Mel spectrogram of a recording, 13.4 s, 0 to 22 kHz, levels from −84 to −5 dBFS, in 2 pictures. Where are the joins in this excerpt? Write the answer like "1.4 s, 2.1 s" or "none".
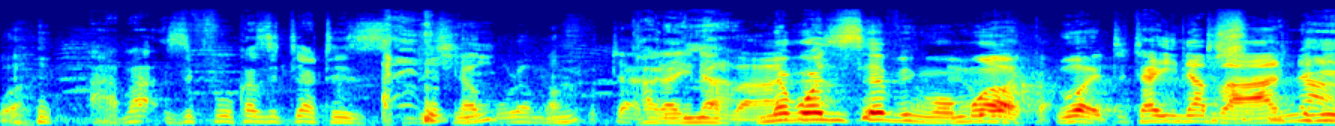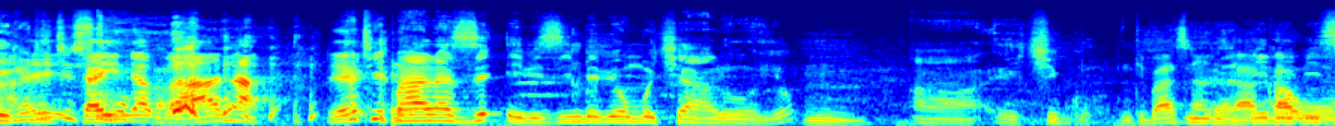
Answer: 8.6 s

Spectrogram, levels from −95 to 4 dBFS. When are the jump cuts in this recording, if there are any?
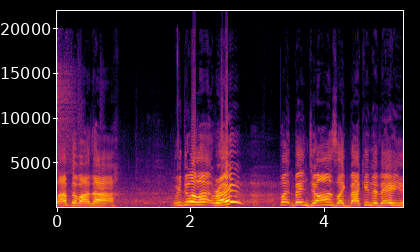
none

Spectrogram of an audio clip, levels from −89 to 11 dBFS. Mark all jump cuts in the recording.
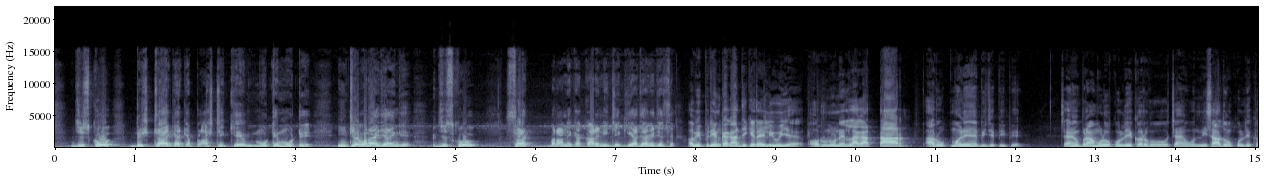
7.7 s

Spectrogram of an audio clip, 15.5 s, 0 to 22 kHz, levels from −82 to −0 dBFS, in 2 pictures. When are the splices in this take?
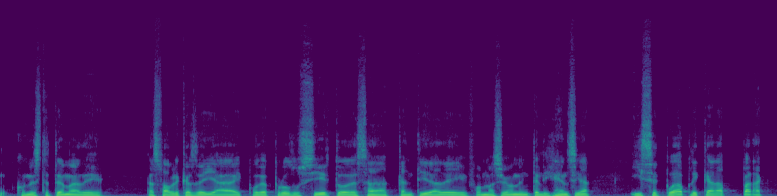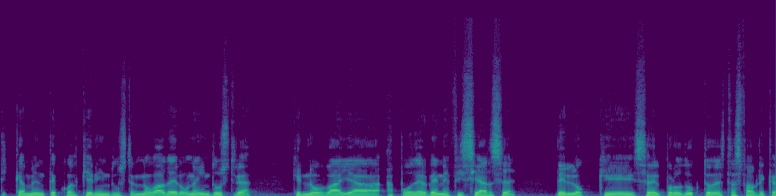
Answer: none

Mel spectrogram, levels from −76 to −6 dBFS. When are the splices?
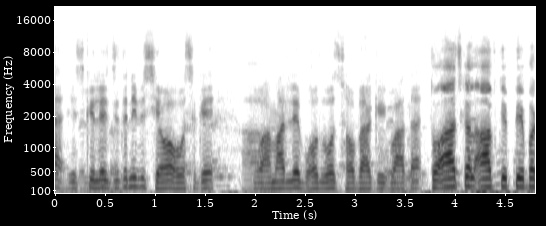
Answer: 3.6 s

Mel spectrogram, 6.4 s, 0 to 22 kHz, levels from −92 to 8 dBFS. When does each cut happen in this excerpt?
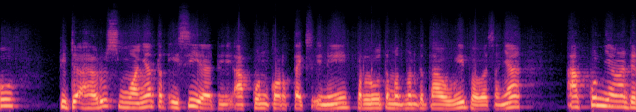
none

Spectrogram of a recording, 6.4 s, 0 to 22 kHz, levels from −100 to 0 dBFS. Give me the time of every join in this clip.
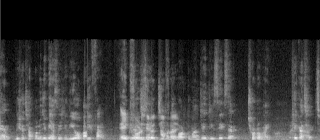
1.8 s

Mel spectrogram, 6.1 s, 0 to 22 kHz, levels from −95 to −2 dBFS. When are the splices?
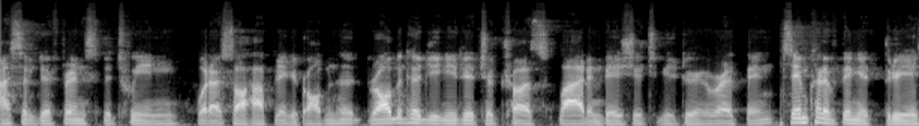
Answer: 1.2 s, 2.3 s, 5.2 s

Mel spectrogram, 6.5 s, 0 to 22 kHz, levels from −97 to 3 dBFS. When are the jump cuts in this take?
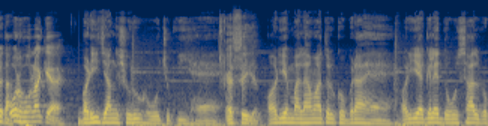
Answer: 1.1 s

